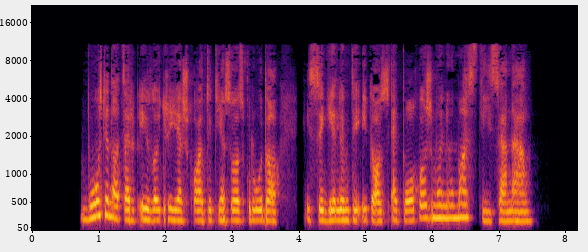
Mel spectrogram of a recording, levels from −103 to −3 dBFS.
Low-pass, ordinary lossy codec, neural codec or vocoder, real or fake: 10.8 kHz; MP3, 48 kbps; codec, 24 kHz, 1.5 kbps, HILCodec; fake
